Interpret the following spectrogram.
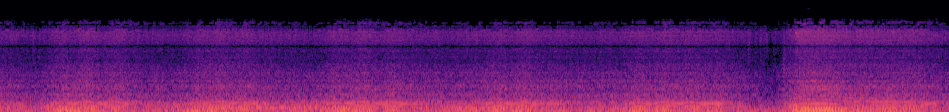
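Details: Chevy Cruze with check engine light on: idles unevenly, the note wavering and surging every second or so instead of holding steady. Rough idle, cause unknown.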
